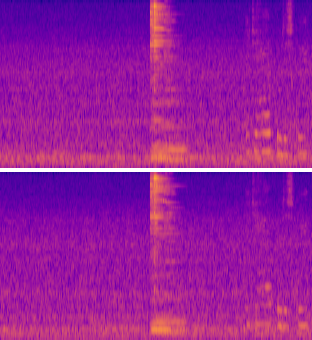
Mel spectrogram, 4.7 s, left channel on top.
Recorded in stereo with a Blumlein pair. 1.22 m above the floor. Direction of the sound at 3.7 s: 25° left.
